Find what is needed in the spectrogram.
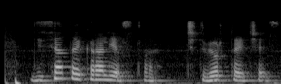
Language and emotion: Russian, positive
